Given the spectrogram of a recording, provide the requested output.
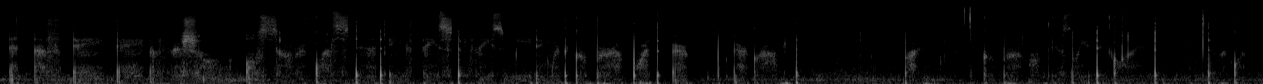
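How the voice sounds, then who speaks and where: With noticeable background noise behind, the whispering moves at a fairly slow pace, broken by long, frequent pauses. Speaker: ASMR creator. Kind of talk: ASMR true crime narration. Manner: whispered.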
